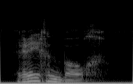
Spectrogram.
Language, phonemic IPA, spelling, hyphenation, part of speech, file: Dutch, /ˈreːɣə(n)ˌboːx/, regenboog, re‧gen‧boog, noun, Nl-regenboog.ogg
- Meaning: rainbow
